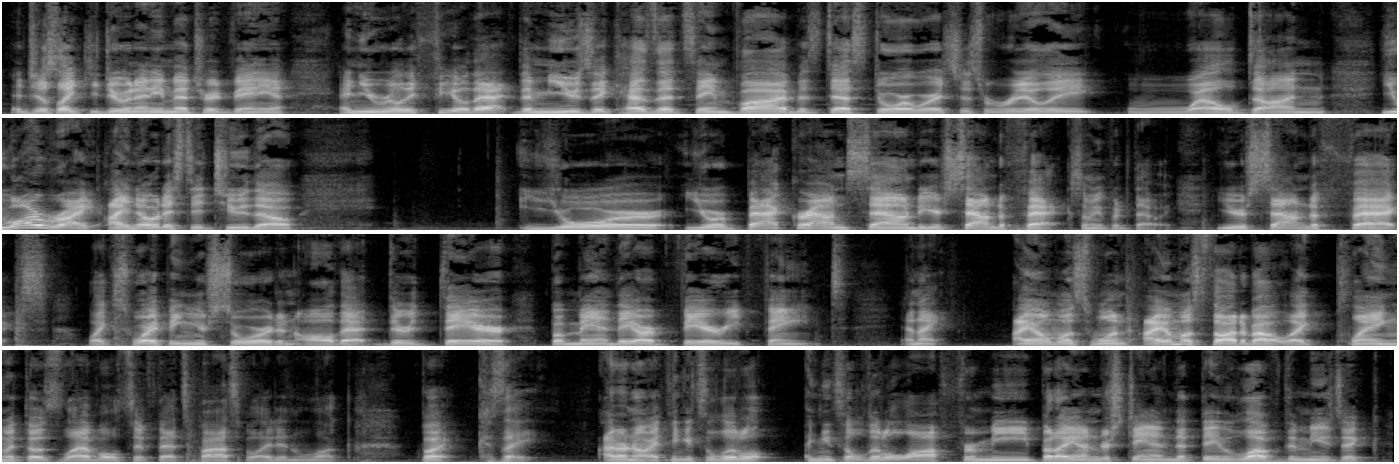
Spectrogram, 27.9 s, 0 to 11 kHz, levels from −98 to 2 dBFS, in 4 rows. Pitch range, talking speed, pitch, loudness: 110-140 Hz, 245 wpm, 125 Hz, -23 LUFS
